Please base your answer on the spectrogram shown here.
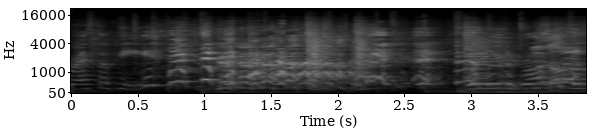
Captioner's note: all laughing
